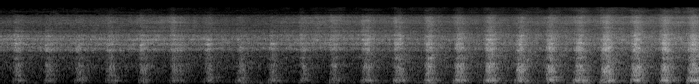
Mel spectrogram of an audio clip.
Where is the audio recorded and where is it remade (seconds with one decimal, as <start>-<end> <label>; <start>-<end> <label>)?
0.0-1.0 recorded; 1.0-7.0 remade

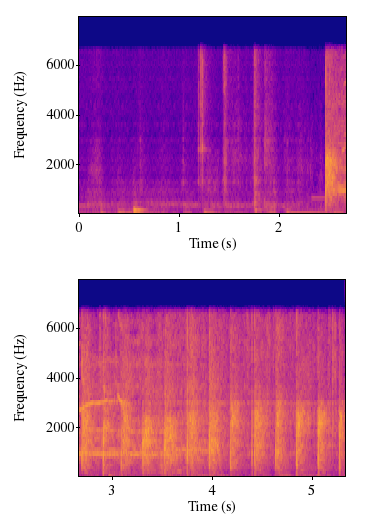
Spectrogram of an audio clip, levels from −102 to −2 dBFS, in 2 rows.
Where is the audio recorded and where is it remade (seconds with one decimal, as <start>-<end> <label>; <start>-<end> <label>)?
0.0-2.3 remade; 2.3-3.1 recorded; 3.1-5.3 remade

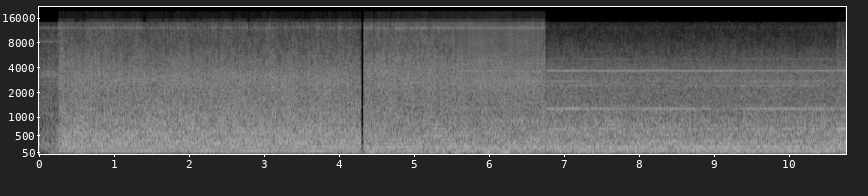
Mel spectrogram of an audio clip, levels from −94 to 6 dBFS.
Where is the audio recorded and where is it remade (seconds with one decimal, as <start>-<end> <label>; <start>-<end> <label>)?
0.0-5.6 recorded; 5.6-6.7 remade; 6.7-10.8 recorded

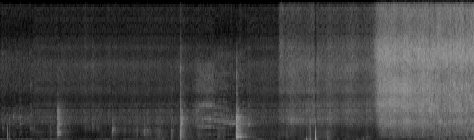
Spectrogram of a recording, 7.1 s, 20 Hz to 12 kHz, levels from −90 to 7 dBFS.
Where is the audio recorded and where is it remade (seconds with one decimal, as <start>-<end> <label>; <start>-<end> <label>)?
0.0-0.5 recorded; 0.5-3.2 remade; 3.2-3.7 recorded; 3.7-6.4 remade; 6.4-7.1 recorded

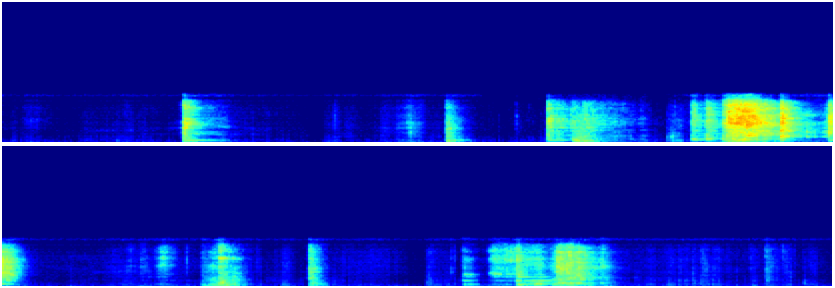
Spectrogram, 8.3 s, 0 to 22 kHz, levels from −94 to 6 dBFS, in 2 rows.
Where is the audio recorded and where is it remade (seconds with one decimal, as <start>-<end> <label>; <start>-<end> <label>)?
0.0-2.4 remade; 2.4-3.4 recorded; 3.4-8.3 remade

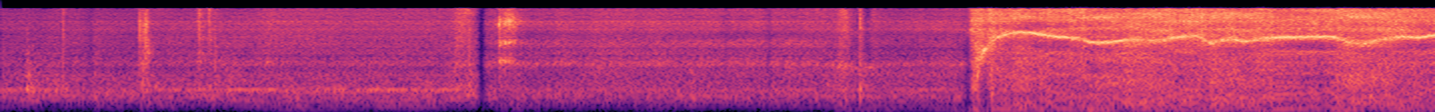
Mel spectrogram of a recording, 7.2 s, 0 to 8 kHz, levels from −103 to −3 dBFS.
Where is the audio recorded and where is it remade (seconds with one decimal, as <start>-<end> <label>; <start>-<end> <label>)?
0.0-7.2 remade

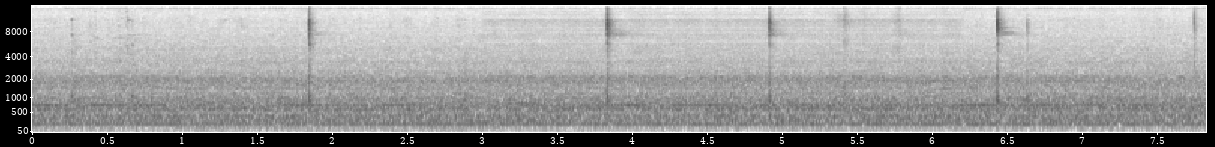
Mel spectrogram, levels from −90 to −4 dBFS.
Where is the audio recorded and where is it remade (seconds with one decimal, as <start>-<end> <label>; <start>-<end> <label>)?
0.0-3.0 recorded; 3.0-6.2 remade; 6.2-7.8 recorded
